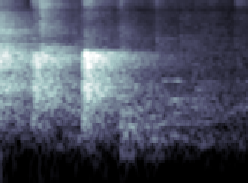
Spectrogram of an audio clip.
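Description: Rhythmic audience clapping in an echoing hall, two last claps about half a second apart, then dying away.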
